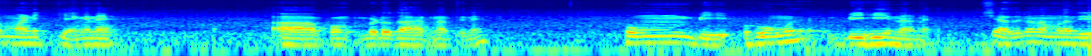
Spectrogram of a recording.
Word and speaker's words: هم به: അപ്പം ഇവിടെ ഉദാഹരണത്തിന് ഹും ബിഹി എന്നാണ്. പക്ഷെ അതിന് നമ്മൾ എന്ത് ചെയ്തു? സുക്കൂനുള്ള മീമിന് ശേഷം ഹർക്കത്തുള്ള ബാഗ് വന്നതുകൊണ്ട് മീമിനെ അവ്യക്തമാക്കിയിട്ട് നമ്മൾ ബാവ് ഉച്ചരിച്ച് എങ്ങനെ? ഹുംബി.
